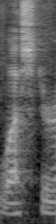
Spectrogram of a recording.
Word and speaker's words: Leicester: A word that I find one of the most confounding, like, place names in the English language, because it's spelled as Leicester. It's just pronounced Leicester, I believe, yep.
